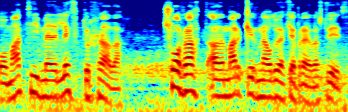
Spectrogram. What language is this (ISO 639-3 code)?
isl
